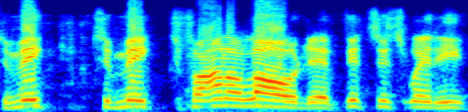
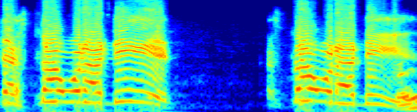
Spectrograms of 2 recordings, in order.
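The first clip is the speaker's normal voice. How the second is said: very high, raised yelling; 10 semitones higher, 5 dB louder than usual. During an argument, the speaker denies the other man's claim, yelling. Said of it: "all that yelling you doing".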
